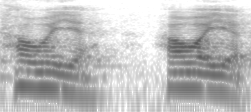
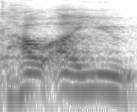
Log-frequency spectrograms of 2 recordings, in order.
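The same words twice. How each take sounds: First: "How are ya" with "ya" short and loose, like a quick hi; Irish "how are ya". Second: Said in the usual way. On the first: Retold or imitated. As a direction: toss off "How are ya" as a casual Irish greeting. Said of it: "It's not like, "How are you?". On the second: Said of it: "It's not like".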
